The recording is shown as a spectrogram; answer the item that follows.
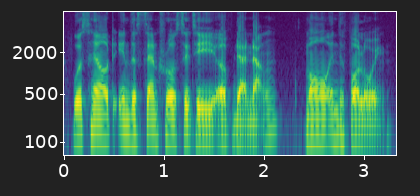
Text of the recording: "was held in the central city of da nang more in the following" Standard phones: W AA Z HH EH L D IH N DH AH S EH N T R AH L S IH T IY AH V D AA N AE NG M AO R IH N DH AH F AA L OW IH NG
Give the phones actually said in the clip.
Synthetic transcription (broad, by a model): W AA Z HH EH L D IH N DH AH S EH N T R AH L S IH T IY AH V D AA N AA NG M AO IH N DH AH F AA L OW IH NG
